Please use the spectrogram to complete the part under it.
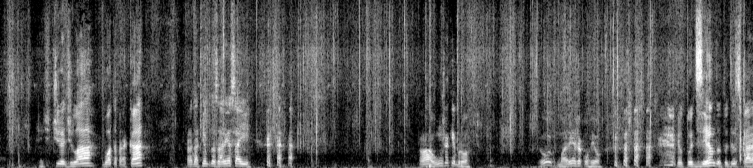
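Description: A man talks animatedly close by, outdoors.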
